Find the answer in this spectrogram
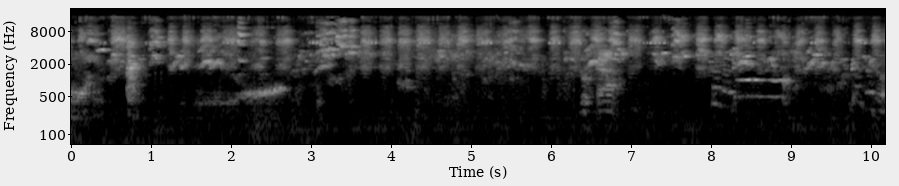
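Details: Pet grey parrot in nonstop talk, producing a stream of hoarse, speech-like words and clicks, a rising vowel-like sound, and a brief flat whistled tone late on.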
